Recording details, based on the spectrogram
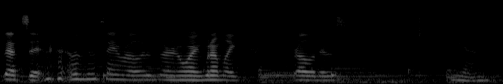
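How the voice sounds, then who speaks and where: A woman's voice: medium pitch, steady tone, fast. A young woman chatting casually on a livestream from her room, giggling and trailing off into tangents with lots of fillers. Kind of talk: casual rambling storytelling. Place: at home, own room. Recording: livestream with background music. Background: music playing.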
